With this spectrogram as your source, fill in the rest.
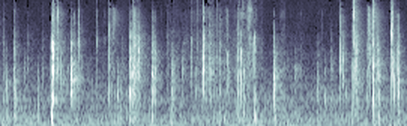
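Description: A full, soft plastic-film baby wipes pack with a plastic lid is held in one hand while fingertips and nails crinkle and scratch its film top. The result is a rapid run of sharp, bright crackles and crinkles with very little low end, each snapping off almost instantly.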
